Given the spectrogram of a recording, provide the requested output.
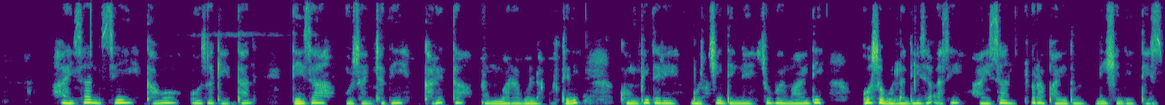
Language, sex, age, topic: Gamo, female, 25-35, government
